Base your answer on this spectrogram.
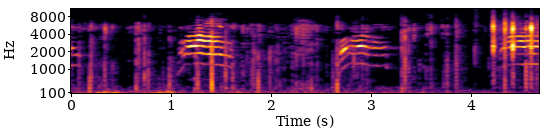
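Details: Hungry stray cat outdoors at night in unending rain, sheltered under a small umbrella, meows happily as it eats veal pieces; several short bent meows near 1, 2.8 and 4.3 seconds amid rain hiss and sharp eating clicks.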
